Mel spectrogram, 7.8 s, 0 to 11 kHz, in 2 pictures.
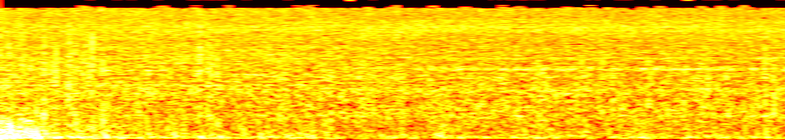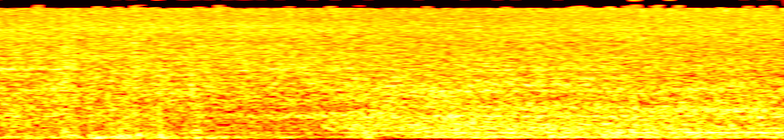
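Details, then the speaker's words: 2018 Volvo VNL630 truck, Volvo D13 455 hp, 1750 torque, iShift, engine hot (170°), fast idle with oil filler cap off showing no blow-by: steady low diesel rumble under constant fan roar, fan staying on because A/C left on; healthy, no leaks. "the fan was running continuously because I left the air conditioning on so the fan is the fan is going to cycle when the air conditioning is turned on it's just going to stay on"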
